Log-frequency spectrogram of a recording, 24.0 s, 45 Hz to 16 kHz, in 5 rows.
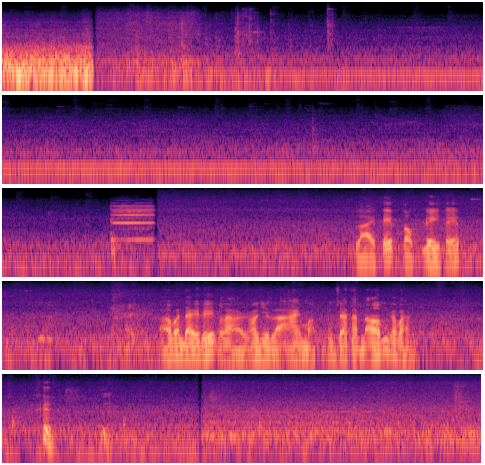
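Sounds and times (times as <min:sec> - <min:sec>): loud subway train noise: 0:00.0 - 0:24.0
short electronic beep: 0:10.7 - 0:11.2.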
